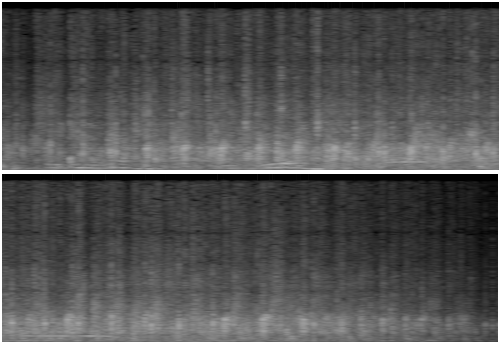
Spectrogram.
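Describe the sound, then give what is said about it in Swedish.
An audience applauds an author steadily, a dense wash of clapping that holds for several seconds before easing off, with faint voices and a whistle-like tone mixed underneath. “En stor applåd till vår författare.”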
